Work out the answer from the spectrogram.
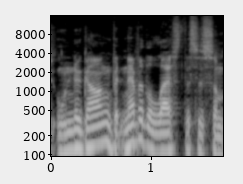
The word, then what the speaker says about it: Undergang: that it was buried Undergang. That joke doesn't work if you pronounce it properly, which is Undergang, but nevertheless, this is some funky, filthy death metal.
